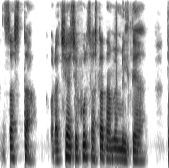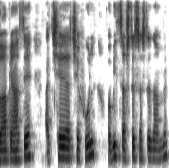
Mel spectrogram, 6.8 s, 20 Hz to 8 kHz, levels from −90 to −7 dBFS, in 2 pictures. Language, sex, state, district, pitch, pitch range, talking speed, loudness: Hindi, male, Bihar, Jahanabad, 140 Hz, 125-155 Hz, 185 wpm, -17 LUFS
